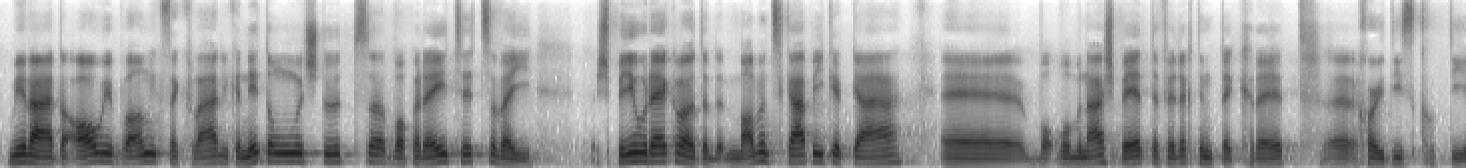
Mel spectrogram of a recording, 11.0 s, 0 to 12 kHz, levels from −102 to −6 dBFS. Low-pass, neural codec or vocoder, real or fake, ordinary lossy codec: none; codec, 24 kHz, 0.9 kbps, WavTokenizer, large speech release; fake; none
